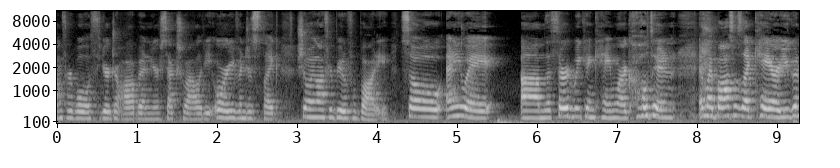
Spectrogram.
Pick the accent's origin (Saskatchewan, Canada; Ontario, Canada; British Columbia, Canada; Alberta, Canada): Ontario, Canada; born or raised there; moved away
